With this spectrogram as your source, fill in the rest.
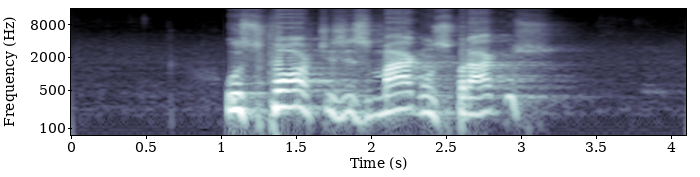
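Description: A man speaks with emphasis into a microphone, heard through loudspeakers.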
